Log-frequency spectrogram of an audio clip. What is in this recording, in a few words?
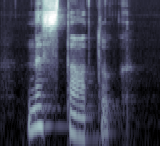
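"нестаток", Ukrainian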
